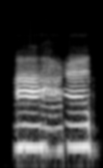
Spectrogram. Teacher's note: terutama pada ha di akhir itu dibaca tipis enggak tebal. Ahad e dan tidak panjang.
